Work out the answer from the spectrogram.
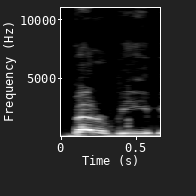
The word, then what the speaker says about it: Beterbiev: between demitry Bal versus aobb better be as some people pronounce it this is a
